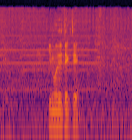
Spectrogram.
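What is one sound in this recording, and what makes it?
A heavy metal clang rings out.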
